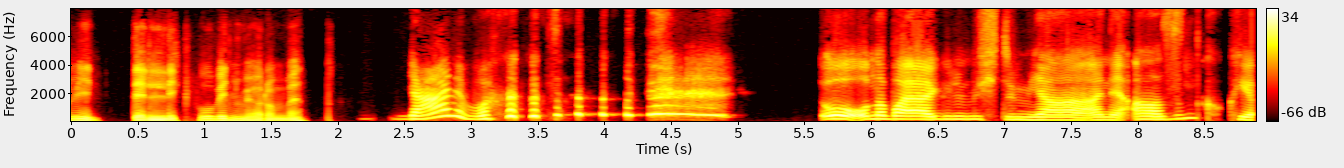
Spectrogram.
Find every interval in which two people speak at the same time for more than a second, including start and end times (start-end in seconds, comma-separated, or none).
none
